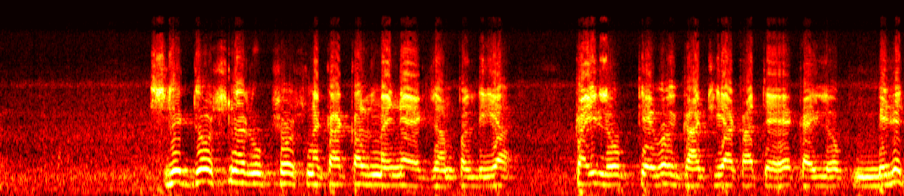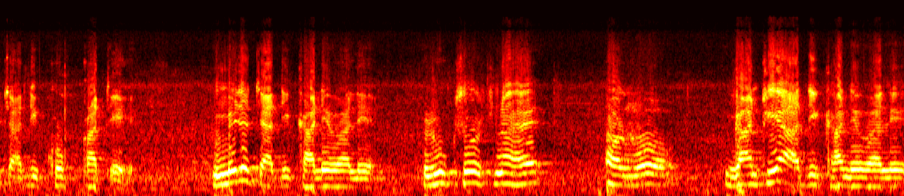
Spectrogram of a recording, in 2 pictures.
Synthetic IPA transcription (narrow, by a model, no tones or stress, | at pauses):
sɾɪk̚d̪oːʃnəɾuːksoːt͡ʃnakakɐlmɛ̃ːneeɡzãːmpəld̪ija | kɐiloːɡ̚keːʋəlɡãːʈʰijakʰaːt̪eɦɛ̃kɐiloːɡmeːɾet͡ʃa̰ːd̪ikʰuːb̚kʰaːt̪eɦɛ̰̃ | mɪɾet͡ʃaːd̪ikʰaːneʋaːle | ɾuːksoːt͡ʃnaɦɛ | ɔːɾʋo | ɡãːʈʰijaːd̪ikʰaːneʋaːle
